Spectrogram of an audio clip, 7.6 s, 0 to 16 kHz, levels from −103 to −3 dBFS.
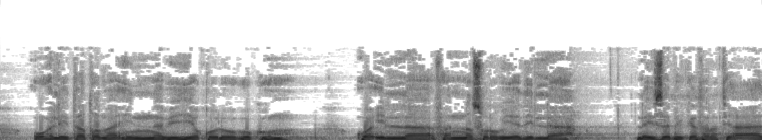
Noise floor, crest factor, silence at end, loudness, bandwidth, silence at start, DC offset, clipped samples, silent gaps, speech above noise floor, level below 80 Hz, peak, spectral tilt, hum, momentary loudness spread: -42 dBFS; 14 dB; 0 s; -22 LUFS; 11 kHz; 0 s; under 0.1%; under 0.1%; none; 22 dB; -44 dBFS; -8 dBFS; -6 dB/octave; none; 10 LU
